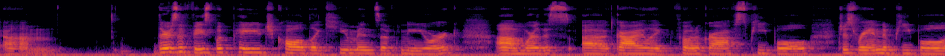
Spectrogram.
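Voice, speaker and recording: Her medium-pitched voice sounds fairly bright as this young tarot reader, recovering from a cold, gives a casual pick-a-card reading that's talkative, positive, and full of fillers. The room echoes, with faint ambience.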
